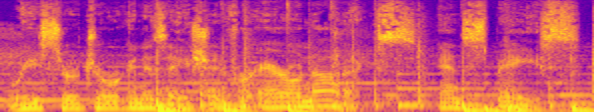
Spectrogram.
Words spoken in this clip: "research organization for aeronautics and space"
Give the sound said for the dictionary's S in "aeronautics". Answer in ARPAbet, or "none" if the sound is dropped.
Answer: S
